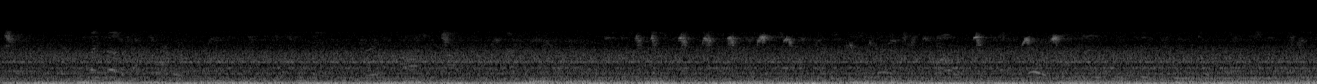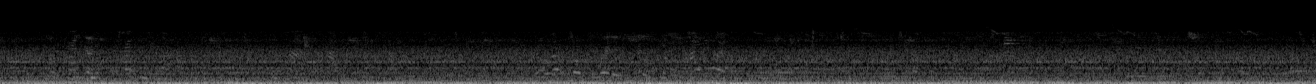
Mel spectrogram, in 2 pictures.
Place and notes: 新屋福興宮, Taoyuan City - In the square of the temple
In the square of the temple, Bird call, Tourists, Hot weather, Binaural recordings, Sony PCM D100+ Soundman OKM II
